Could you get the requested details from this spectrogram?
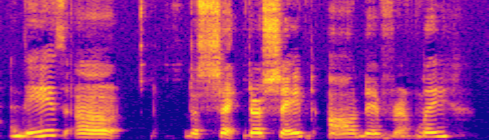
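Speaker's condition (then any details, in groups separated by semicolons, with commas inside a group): Cerebral palsy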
